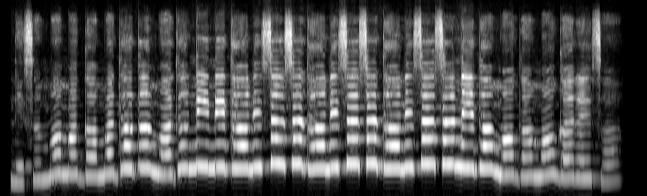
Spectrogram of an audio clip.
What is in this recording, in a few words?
voice, pitchshift; izotope radius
